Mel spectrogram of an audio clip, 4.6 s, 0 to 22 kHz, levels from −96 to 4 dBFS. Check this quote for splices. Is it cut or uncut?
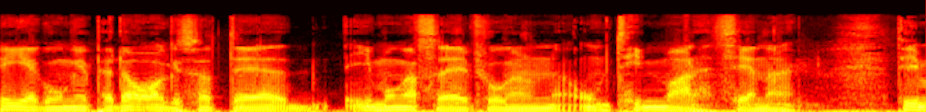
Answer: cut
